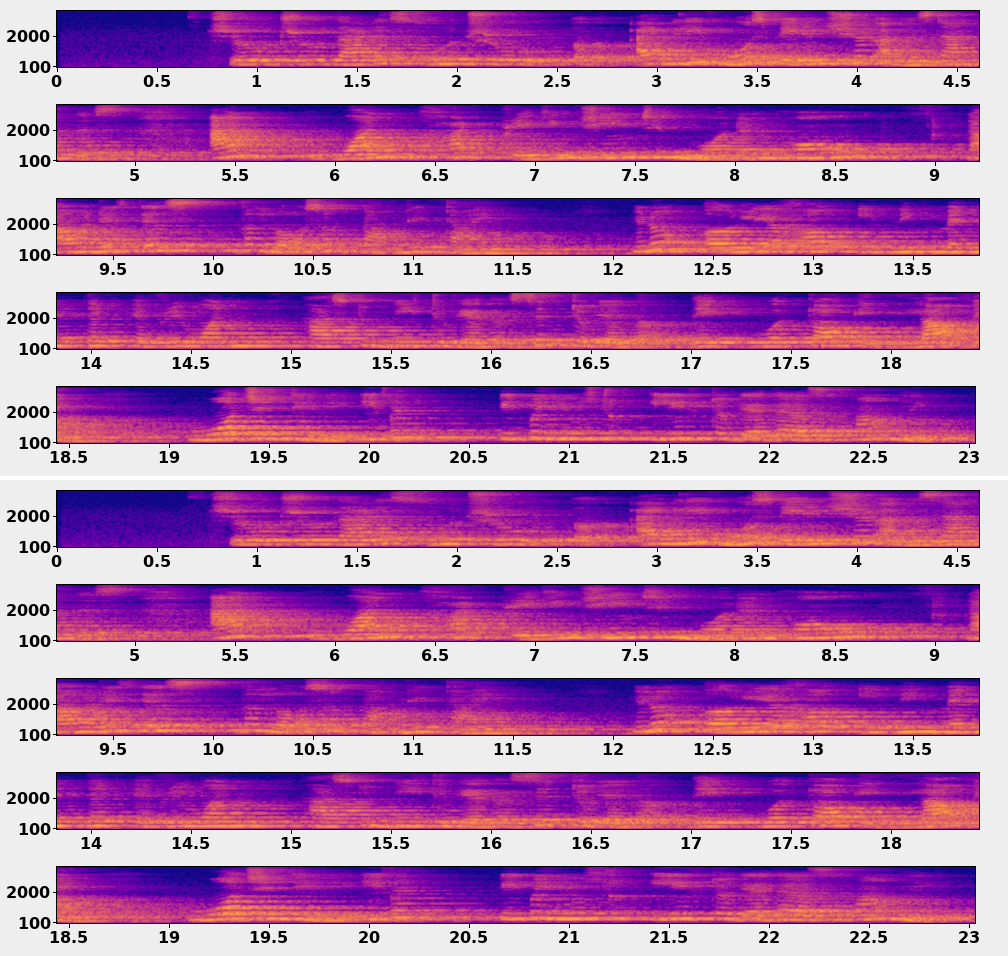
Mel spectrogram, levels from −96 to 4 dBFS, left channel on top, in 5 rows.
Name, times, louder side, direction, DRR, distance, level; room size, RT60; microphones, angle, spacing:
voice 1, 0.8-8.7 9.1-11.5 12.1-14.8 15.1-18.6 19.1-20.3 20.6-22.9, equal, 30° left, -3 dB, 2.7 m, -26 dB
15.0 x 6.8 x 4.8 m, 2.3 s
head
